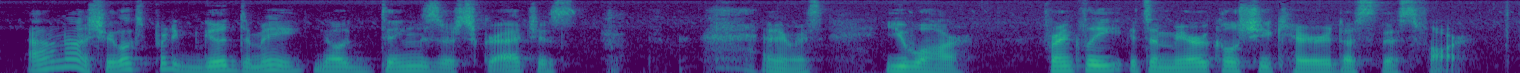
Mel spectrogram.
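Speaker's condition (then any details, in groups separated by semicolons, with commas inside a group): No condition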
